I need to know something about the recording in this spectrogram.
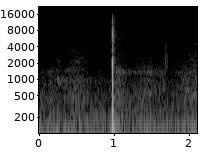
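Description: A golf club chips a ball with a light tap.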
